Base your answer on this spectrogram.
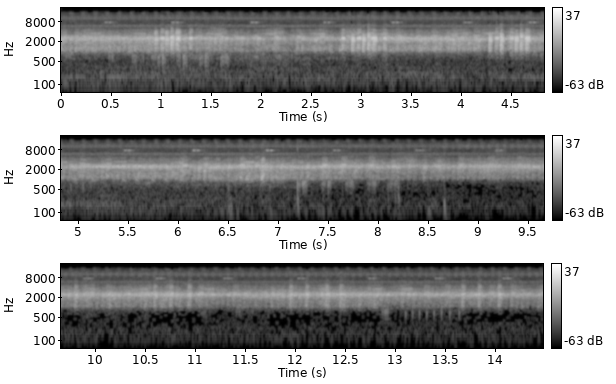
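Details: Frogs croaking at night in Thailand: a dense chorus with a steady band of trilling and rattling calls, louder pulsed bursts around one, three and four and a half seconds, and a faint rhythmic insect-like ticking high above.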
